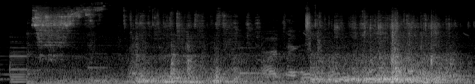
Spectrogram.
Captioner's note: metal rattling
